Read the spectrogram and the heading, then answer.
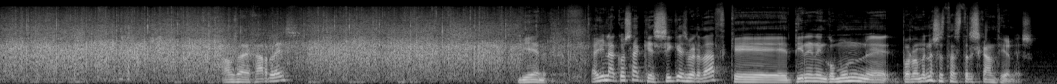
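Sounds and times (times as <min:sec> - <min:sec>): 
applause: 0:00.0 - 0:06.0
speech: 0:02.2 - 0:03.0, 0:05.2 - 0:10.5.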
